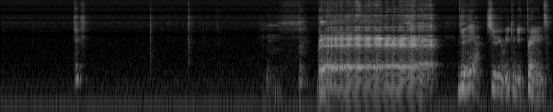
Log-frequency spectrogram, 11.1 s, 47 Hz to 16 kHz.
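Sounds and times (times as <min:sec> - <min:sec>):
man burping loudly: 0:06.4 - 0:08.8.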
